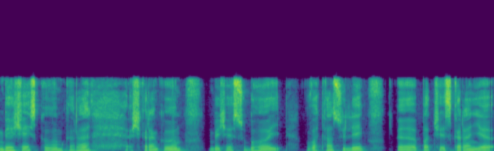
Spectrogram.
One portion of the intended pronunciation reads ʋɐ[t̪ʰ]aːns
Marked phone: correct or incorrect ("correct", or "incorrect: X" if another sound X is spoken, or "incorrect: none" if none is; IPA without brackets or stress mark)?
correct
